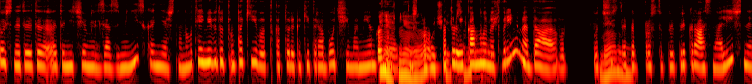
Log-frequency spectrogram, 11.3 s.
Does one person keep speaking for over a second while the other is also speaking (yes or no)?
yes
